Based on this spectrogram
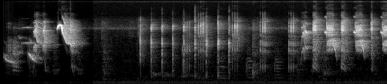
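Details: Javan myna singing a varied, harsh song: rising squawky whistles open, then a pause and a fast run of dry clicks and rasping notes, ending in loud burry phrases, with a steady high electrical whine behind.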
